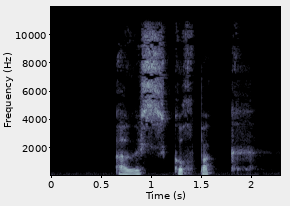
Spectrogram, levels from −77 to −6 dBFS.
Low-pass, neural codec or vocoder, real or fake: 10.8 kHz; none; real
